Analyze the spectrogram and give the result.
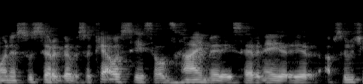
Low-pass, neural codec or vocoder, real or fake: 7.2 kHz; none; real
